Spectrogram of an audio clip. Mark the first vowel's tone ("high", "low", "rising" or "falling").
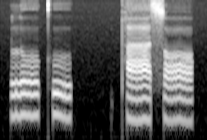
high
